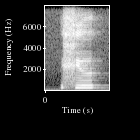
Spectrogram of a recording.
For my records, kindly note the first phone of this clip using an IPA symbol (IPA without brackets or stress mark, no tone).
xʲ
